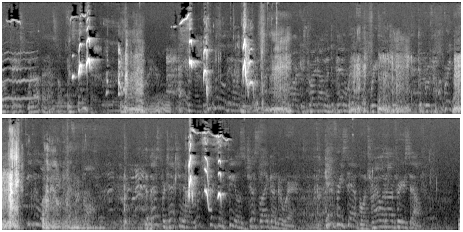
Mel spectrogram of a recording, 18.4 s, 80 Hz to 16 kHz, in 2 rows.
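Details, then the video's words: Two 3.5-month-old cream Shiba Inu puppies, sisters from the same litter, trade high, squeaky whines and sharp yips, with murmuring voices in the background. "Two Shiba Inu Puppies Talking"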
